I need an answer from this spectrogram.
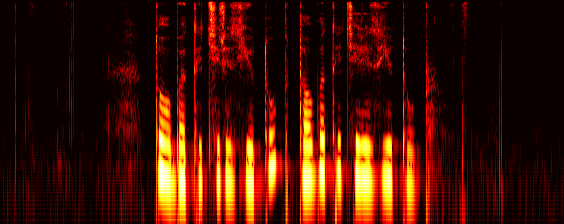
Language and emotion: Russian, neutral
